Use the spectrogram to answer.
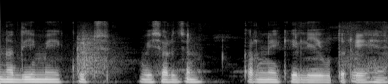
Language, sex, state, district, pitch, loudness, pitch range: Hindi, male, Uttar Pradesh, Muzaffarnagar, 110 Hz, -17 LUFS, 105-115 Hz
